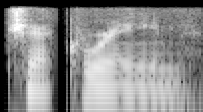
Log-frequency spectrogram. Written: checkrein

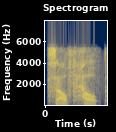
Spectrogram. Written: self-help

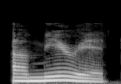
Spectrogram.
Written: emeerate

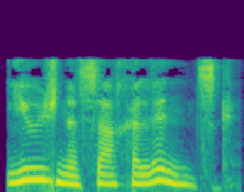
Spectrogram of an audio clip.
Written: yuzhnosakhalinsk

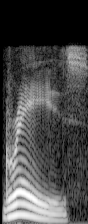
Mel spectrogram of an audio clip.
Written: graze

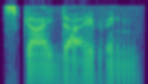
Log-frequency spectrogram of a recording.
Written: skydiving

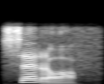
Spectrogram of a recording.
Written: setoff

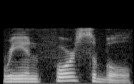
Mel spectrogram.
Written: reinforceable

